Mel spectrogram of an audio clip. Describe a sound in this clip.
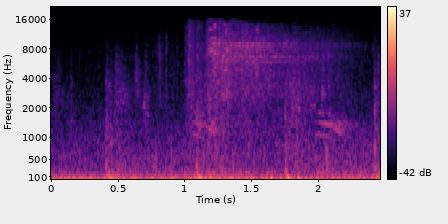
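Electricity crackles and sizzles in a sudden burst.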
